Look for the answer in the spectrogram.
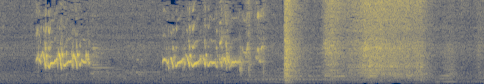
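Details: Budgerigars in a breeding colony: two wavering warbled chirps, followed by a long stretch of broadband rustling or scraping noise.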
